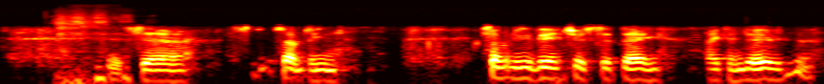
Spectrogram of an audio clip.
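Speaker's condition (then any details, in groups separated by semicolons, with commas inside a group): Parkinson's disease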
